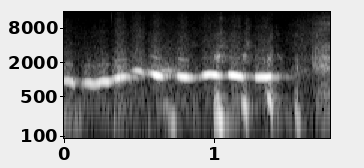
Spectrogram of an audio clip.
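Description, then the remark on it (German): A person whistles a steady, slightly wavering tone for a couple of seconds while fiddling with an imaginary belt bag, clear, with soft rustling and shuffling noises underneath. “Genau, wir, wir, pfei wir pfeifen und spielen an unseren und, imaginären Bauchtaschen.”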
